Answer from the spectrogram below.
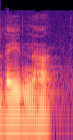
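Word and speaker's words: Vedanā: So, the, uh, the word there, um, you wouldn't have known this, but the, uh, the, the, actual pronunciation is Vedna, um, pleasant Vedna, Sukha Vedna.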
